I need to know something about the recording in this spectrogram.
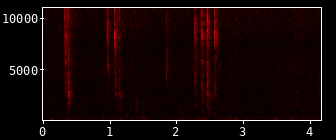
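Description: Near silence broken by a few faint computer-mouse clicks: one near the start, a pair about a second in, and a quick run of several around two and a half seconds in.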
